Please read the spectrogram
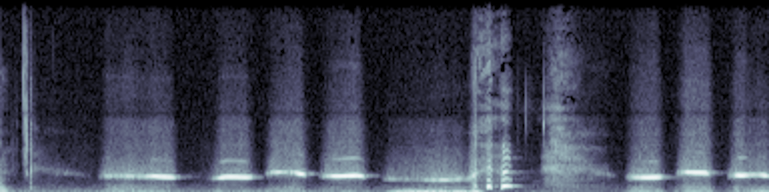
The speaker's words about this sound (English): I can't really whistle. Let me try.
